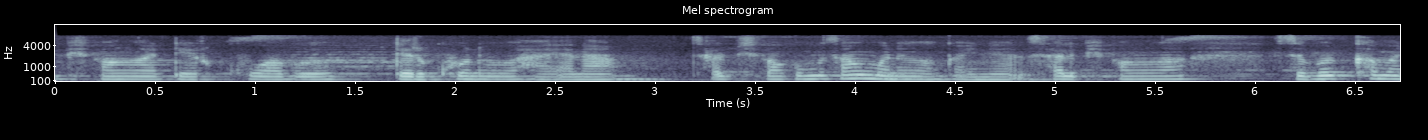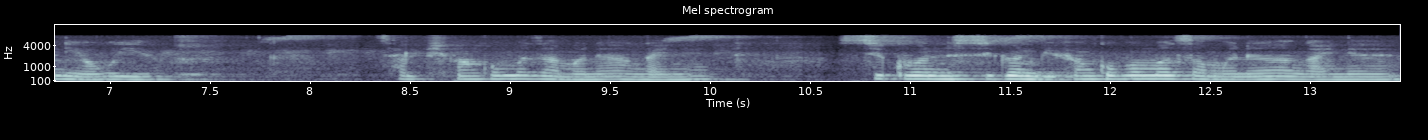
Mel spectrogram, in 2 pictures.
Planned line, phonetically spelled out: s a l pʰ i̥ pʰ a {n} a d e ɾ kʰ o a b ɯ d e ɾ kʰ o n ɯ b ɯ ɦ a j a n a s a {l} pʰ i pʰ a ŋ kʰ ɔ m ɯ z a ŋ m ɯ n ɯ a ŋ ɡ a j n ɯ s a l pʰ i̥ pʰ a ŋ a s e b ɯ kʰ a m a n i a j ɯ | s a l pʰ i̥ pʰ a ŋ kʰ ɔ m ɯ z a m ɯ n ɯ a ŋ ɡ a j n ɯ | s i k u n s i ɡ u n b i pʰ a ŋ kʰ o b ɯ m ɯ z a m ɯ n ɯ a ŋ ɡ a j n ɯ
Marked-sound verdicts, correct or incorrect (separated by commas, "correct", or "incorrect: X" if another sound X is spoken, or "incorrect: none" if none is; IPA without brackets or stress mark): incorrect: ŋ, correct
